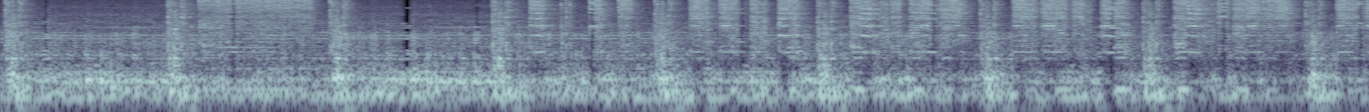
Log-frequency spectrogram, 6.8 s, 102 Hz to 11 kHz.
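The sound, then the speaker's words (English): A voice mimics a dot matrix printer, a harsh, steady buzzing rattle with rapid ticking bursts that runs continuously and fairly loud for several seconds, with no talking. “If you figured out that I was making the dot matrix printer sound, 2 points to you, buddy.”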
